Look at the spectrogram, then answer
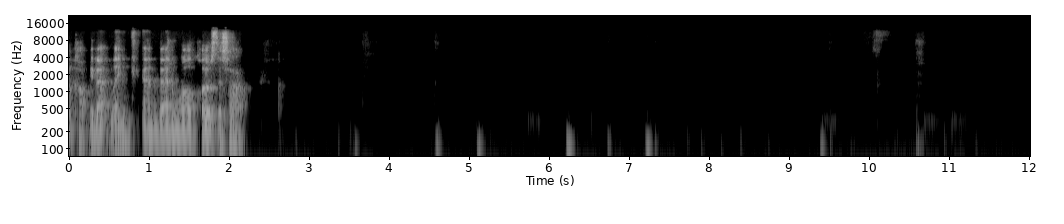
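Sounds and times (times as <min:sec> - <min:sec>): faint low dull thumps: 0:06.2 - 0:08.5.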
